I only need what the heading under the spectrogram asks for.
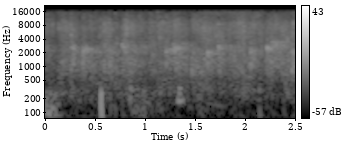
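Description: An audience claps steadily for a couple of seconds to welcome an interview guest onto the stage, a dense, even wash of many hands with no pauses and no voices standing out.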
